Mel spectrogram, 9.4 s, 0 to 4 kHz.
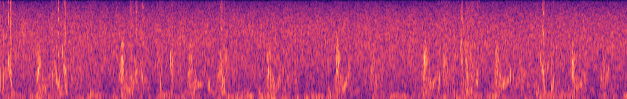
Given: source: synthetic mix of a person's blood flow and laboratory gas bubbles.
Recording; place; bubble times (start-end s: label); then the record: Doppler ultrasound of blood flow; precordium
0.00-0.24 s: bubbles
0.71-1.13 s: bubbles
1.34-1.45 s: bubbles
1.92-2.18 s: bubbles
2.34-2.66 s: bubbles
3.08-3.55 s: bubbles
6.54-7.21 s: bubbles
7.62-7.75 s: bubbles
7.98-8.47 s: bubbles
From the record:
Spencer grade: 3 (all of the cardiac periods contain showers or single bubble signals, but not dominating or overriding the cardiac motion signals); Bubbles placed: only in the low amplitude regions of the cardiac cycle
